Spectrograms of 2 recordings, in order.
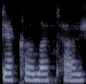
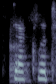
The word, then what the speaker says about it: décolletage: Décolletage. Decolletage. Décolletage.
